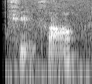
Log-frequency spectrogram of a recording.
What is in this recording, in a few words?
"kitchen", cantonese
